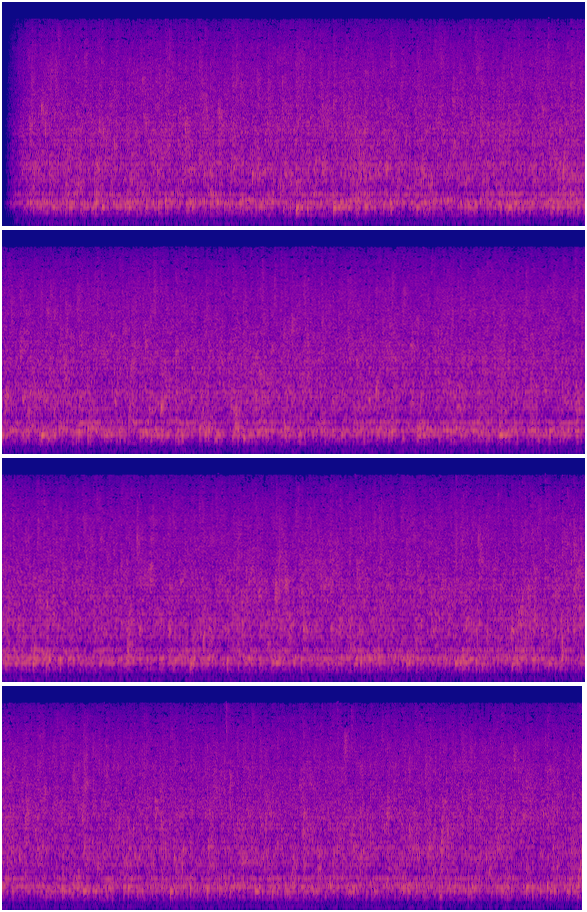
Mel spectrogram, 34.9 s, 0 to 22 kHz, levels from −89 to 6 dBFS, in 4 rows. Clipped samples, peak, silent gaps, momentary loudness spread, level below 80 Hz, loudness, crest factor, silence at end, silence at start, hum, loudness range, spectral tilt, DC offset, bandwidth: under 0.1%; -22 dBFS; none; 1 LU; -74 dBFS; -36 LUFS; 16 dB; 0 s; 0.1 s; none; 0 LU; 0 dB/octave; under 0.1%; 16.5 kHz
